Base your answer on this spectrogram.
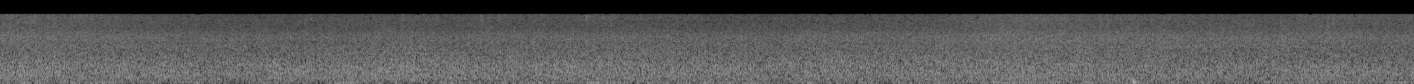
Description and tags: WindTree1Near
leaves sound from an big oak. Loop sound
Ambiance, Environment, Loop, Sound-Design, Tree, wind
